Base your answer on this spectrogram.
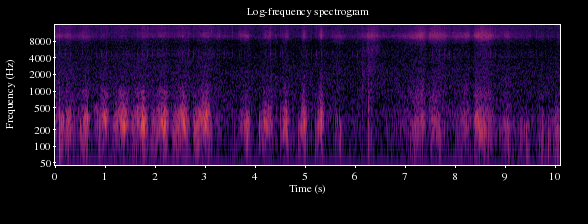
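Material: Cotton.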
